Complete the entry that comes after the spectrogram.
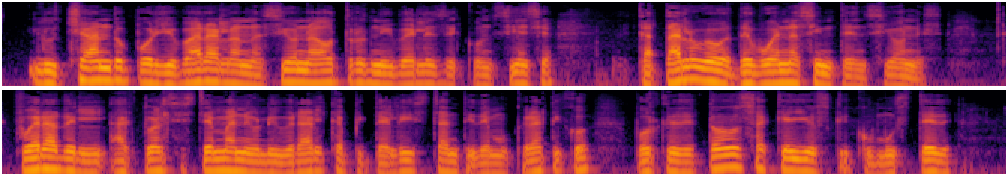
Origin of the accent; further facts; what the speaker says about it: Mexico; pero como individuos y como mexicanos, tenemos derechos y obligaciones cívicos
